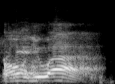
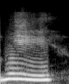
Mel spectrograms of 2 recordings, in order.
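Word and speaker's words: oui: It's a French oi. And how do you pronounce it? Oi. No, it's we. Pronounce it we, my brother.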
